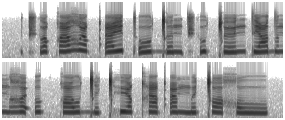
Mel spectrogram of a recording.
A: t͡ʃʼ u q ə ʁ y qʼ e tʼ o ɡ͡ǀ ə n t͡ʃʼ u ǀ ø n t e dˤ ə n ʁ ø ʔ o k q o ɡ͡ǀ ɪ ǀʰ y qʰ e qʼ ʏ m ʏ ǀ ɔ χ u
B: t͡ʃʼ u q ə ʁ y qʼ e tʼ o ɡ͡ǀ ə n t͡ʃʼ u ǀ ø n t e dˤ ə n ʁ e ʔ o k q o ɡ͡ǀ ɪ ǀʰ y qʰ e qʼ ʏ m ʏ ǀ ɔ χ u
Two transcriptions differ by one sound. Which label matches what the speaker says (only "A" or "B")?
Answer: A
